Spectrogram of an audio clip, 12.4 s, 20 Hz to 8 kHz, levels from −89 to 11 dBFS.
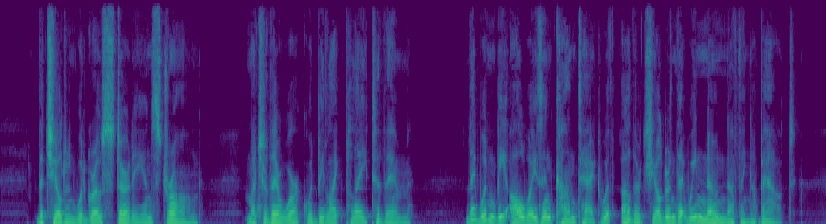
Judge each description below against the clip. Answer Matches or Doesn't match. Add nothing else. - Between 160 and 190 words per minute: Doesn't match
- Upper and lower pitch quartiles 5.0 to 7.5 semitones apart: Matches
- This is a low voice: Matches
